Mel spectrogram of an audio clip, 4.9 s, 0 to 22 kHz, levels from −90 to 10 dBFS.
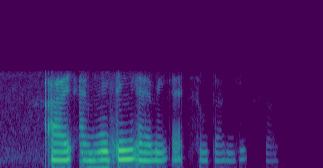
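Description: Throughout the speech, the G.723.1 codec damage is heavy. Nothing above 4 kHz survives, so the voice sounds muffled and hoarse, and consonants smear together because the coder's vocal-tract model updates only once per 30 ms frame. The coarseness fits its 6.3 kbit/s mode. That low rate leaves too few bits to keep fine spectral detail, which gives the rough, boxy quality that runs through the clip.

From 1.13 s to 1.49 s there is VoIP packet loss concealed by the speech codec. The gap heard matches 60 ms of missing audio, which fits two lost 30 ms frames. The decoder fills it by repeating its last pitch and filter at steadily falling gain, so the sound turns into a fading buzzy tone or coloured noise. Because each frame is built on the previous one, the voice stays weak or distorted until about 1.49 s, well after packets resume. This happens before the smooth fade-out, which runs from around 2 s to the end.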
